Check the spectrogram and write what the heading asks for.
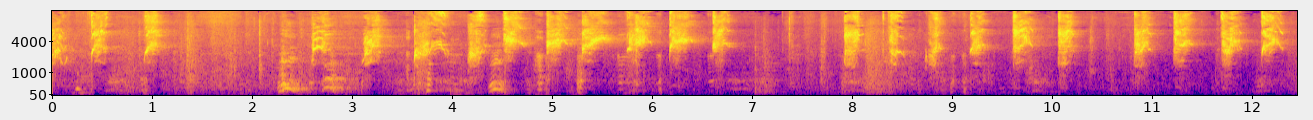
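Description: Baby macaque screaming in distress, a rapid run of short, high-pitched shrieks, several a second and many falling in pitch, as an adult female holds it down and bites it.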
